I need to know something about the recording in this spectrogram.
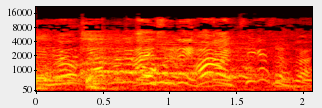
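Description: Several people's voices talking over one another: group chatter.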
